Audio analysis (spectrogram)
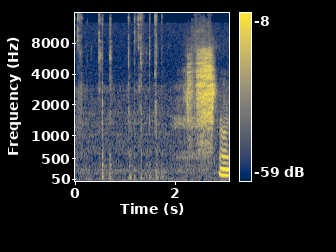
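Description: Keystrokes on a computer keyboard tapped out in a quick irregular run of clicks, close by, followed by a brief louder burst of other noise at the end.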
